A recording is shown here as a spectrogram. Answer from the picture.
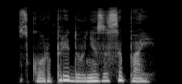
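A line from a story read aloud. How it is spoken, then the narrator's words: Whisper. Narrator (Russian): прошептал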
